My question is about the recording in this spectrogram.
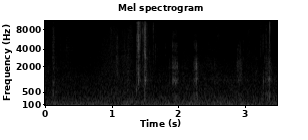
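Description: Biting into dry saltine crackers gives a few short, crisp crunches, with a quick pair of louder bites near the middle. The crunches are fairly faint over a low background hiss.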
